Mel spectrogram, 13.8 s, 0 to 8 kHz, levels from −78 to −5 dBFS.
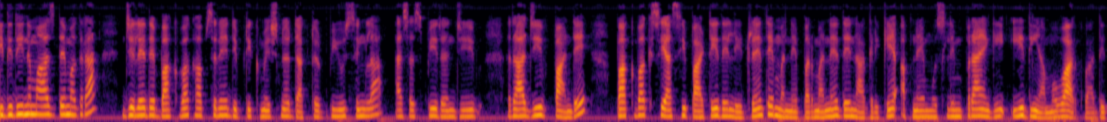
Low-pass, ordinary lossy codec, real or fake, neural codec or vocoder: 7.2 kHz; none; real; none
